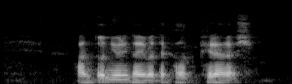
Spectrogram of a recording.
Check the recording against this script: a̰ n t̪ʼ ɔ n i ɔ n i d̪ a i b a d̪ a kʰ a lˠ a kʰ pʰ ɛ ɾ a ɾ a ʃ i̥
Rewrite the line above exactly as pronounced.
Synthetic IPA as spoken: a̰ n t̪ʼ ɔ n i ɔ n i d̪ a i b a d̪ a kʰ a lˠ a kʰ pʰ ɛ ɾ a ɾ a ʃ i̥

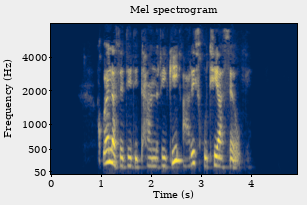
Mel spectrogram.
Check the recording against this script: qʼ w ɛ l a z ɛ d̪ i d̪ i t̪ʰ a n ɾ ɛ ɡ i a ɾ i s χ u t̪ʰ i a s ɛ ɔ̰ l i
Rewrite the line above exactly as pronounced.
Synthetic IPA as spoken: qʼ w ɛ l a z ɛ d̪ i d̪ i t̪ʰ a n ɾ i ɡ i a ɾ i s χ u t̪ʰ i a s ɛ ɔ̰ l i

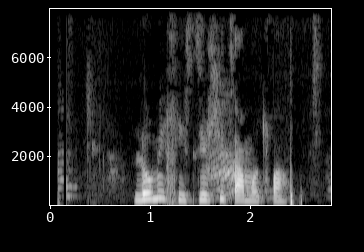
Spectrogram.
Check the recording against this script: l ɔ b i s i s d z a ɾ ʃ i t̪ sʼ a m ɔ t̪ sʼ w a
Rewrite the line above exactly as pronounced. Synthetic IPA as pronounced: l ɔ m i χ i s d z i ɾ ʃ i t̪ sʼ a m ɔ t̪ sʼ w a

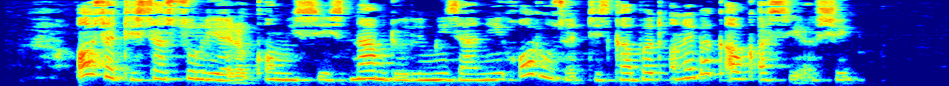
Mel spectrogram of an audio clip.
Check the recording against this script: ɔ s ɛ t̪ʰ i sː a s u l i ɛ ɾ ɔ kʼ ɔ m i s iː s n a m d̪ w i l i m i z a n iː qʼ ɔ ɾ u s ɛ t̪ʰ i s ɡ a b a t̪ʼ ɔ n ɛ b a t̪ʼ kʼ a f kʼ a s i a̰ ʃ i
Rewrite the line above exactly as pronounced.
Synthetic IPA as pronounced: ɔ s ɛ t̪ʰ i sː a s u l i ɛ ɾ ɔ kʼ ɔ m i s iː s n a m d̪ w i l i m i z a n iː qʼ ɔ ɾ u s ɛ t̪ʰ i s ɡ a b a t̪ʼ ɔ n ɛ b a kʼ a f kʼ a s i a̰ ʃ i

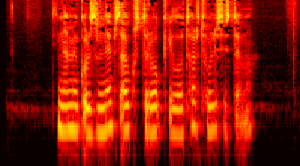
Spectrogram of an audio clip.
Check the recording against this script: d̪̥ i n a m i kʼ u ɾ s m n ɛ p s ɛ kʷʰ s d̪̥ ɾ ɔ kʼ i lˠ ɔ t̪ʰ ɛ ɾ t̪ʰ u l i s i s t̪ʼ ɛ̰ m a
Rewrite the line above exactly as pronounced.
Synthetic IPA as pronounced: d̪̥ i n a m i kʼ u ɾ z m n ɛ p s a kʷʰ s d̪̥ ɾ ɔ kʼ i lˠ ɔ t̪ʰ a ɾ t̪ʰ u l i s i s t̪ʼ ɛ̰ m a

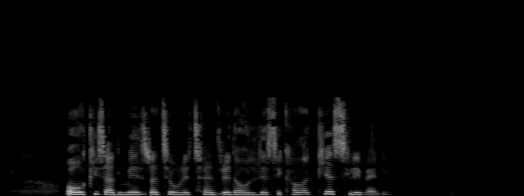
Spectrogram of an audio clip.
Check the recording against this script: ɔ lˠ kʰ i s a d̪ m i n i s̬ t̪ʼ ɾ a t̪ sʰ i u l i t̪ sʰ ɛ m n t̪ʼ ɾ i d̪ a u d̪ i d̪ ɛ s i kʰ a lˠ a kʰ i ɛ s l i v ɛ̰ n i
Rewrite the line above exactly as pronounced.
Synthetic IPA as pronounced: ɔ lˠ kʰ i s a d̪ m i n i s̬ t̪ʼ ɾ a t̪ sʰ i u l i t̪ sʰ ɛ n t̪ʼ ɾ i d̪ a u d̪ i d̪ ɛ s i kʰ a lˠ a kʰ i a s l i v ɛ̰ n i

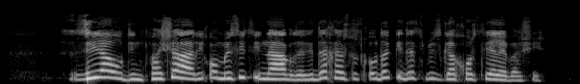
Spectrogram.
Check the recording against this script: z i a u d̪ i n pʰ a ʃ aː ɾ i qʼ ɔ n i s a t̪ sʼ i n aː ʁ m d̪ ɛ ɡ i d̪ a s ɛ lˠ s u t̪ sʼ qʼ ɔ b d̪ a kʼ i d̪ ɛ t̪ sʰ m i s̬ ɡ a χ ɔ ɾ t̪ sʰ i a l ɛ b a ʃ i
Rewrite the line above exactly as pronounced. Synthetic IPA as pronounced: z i a u d̪ i n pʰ a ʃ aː ɾ i qʼ ɔ m i s i t̪ sʼ i n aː ʁ m d̪ ɛ ɡ i d̪ a χ ɛ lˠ s u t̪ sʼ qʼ ɔ b d̪ a kʼ i d̪ ɛ t̪ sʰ m i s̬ ɡ a χ ɔ ɾ t̪ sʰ i ɛ l ɛ b a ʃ i

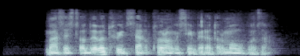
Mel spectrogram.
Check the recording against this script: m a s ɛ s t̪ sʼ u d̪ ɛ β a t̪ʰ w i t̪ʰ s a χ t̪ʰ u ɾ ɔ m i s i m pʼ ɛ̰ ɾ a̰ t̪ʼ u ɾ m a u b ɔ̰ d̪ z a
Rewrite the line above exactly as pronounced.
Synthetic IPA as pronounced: m a s ɛ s t̪ sʼ ɔ d̪ ɛ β a t̪ʰ w i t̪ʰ s a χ t̪ʰ ɔ ɾ ɔ m i s i m pʼ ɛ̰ ɾ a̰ t̪ʼ ɔ ɾ m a u b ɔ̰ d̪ z a

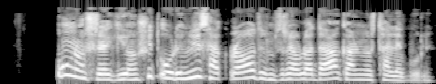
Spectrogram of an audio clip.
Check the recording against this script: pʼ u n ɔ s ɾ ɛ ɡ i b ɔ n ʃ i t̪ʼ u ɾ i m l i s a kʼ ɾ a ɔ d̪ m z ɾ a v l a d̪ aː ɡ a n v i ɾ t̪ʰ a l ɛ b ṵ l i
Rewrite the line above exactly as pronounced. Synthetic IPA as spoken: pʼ u n ɔ s ɾ ɛ ɡ i ɔ n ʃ i t̪ʼ u ɾ i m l i s a kʼ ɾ a ɔ d̪ m z ɾ a v l a d̪ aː ɡ a n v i ɾ t̪ʰ a l ɛ b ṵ l i

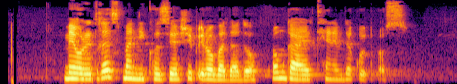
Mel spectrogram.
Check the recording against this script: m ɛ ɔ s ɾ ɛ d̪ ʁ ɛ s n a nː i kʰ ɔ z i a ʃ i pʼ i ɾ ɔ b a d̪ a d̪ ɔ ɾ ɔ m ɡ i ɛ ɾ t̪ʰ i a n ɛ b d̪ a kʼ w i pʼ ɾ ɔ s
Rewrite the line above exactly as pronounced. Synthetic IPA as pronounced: m ɛ ɔ ɾ ɛ d̪ ʁ ɛ s m a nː i kʰ ɔ z i a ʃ i pʼ i ɾ ɔ b a d̪ a d̪ ɔ ɾ ɔ m ɡ a ɛ ɾ t̪ʰ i a n ɛ b d̪ a kʼ w i pʼ ɾ ɔ s

